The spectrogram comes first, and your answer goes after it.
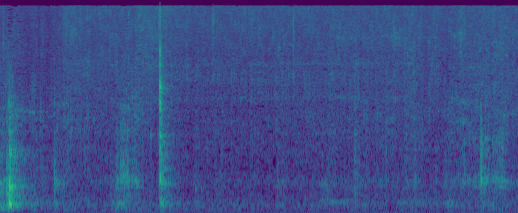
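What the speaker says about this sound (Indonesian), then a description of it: "Dan kita akan gaul dan akan masukkan sedikit lagi air." Spices stirred with added water in a pan while cooking butter chicken give a steady, close frying sizzle with a few scraping stirs of a utensil near the start.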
